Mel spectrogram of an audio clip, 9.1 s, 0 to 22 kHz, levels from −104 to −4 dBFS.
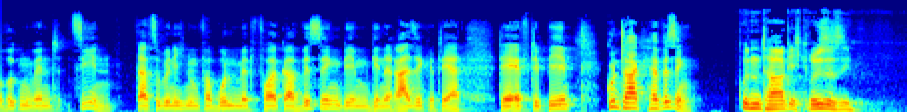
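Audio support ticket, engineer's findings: Engineer's findings: no audio faults found in the speech recording for this support ticket.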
